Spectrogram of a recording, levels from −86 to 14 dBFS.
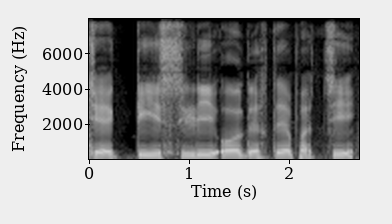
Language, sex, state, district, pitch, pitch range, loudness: Bengali, male, Assam, Hailakandi, 130 Hz, 120-130 Hz, -14 LUFS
